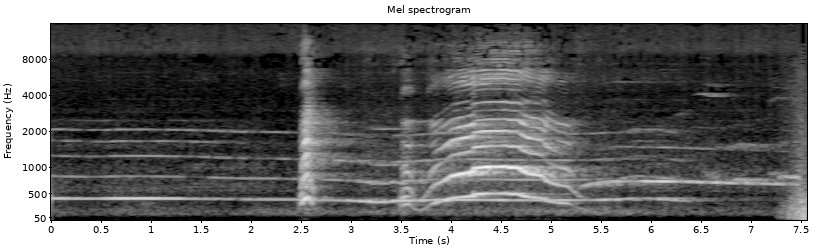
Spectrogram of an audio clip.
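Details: Red wolf from the southeastern United States: a long, steady howl held on one pitch, then a higher voice rises and falls in an arched howl over it. A sharp noise ends the recording.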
